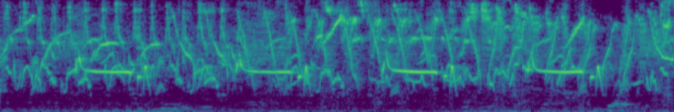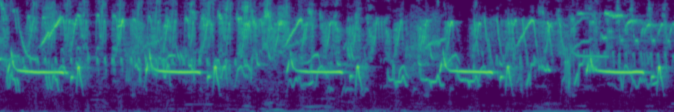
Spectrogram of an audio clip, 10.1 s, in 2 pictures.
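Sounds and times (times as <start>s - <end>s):
birds chirping in a busy chorus used as a lure for trapping birds: 0.0s - 10.1s.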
